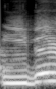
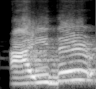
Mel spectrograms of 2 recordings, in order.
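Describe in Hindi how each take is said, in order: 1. पहला स्वर 'ee' जैसा लगता है। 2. पहला स्वर 'eye' जैसा लगता है। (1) "अब इसके दो प्रोनाउंसिएशन होते हैं" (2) "अगर आप आइदर और बोलते हैं वो भी सही है"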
